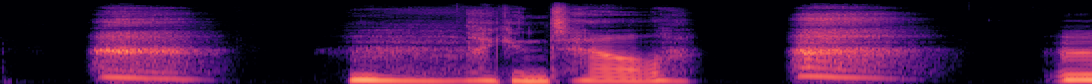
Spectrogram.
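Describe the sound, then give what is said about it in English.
A series of short, breathy gasps with a voiced edge, each sliding down in pitch and coming in uneven bursts, with a brief spoken phrase mixed in among them. “Those shameful little gasps of yours are getting shorter.”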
